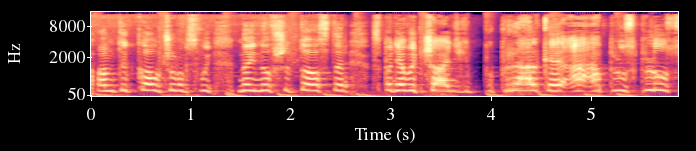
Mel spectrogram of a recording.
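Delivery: high, smug and gushing; mock a self-satisfied eco-conscious guy bragging about his appliances; smug eco-lover. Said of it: "nie, mówisz".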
